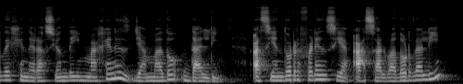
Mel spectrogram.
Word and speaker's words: DALL-E: generación de imágenes llamado Dalí haciendo referencia a Salvador Dalí y a Wally de la película de Pixar el modelo se escribe así como Wally pero con D este modelo funciona con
